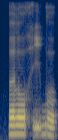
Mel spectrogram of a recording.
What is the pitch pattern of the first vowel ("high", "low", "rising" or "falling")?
high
